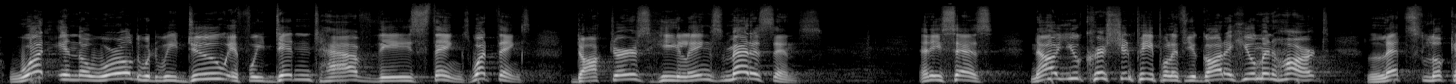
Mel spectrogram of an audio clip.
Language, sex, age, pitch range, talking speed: English, male, 50-69, 145-200 Hz, 135 wpm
